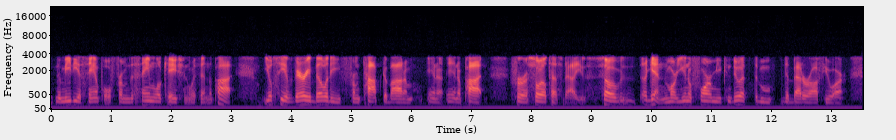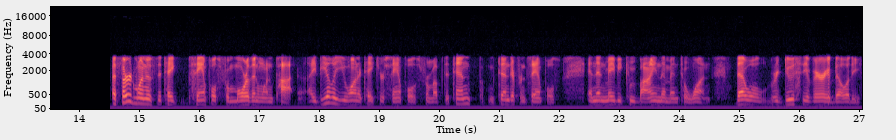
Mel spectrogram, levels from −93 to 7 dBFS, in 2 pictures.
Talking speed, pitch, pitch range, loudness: 180 wpm, 130 Hz, 120-140 Hz, -24 LUFS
